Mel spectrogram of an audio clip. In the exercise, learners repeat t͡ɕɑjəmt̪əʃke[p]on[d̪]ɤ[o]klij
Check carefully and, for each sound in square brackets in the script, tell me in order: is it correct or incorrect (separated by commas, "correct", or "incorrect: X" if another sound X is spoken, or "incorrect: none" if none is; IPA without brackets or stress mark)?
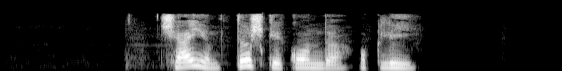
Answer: incorrect: k, correct, correct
